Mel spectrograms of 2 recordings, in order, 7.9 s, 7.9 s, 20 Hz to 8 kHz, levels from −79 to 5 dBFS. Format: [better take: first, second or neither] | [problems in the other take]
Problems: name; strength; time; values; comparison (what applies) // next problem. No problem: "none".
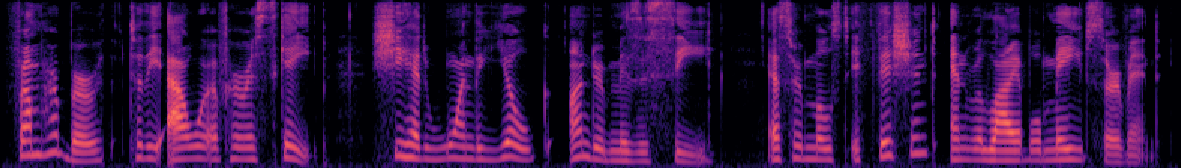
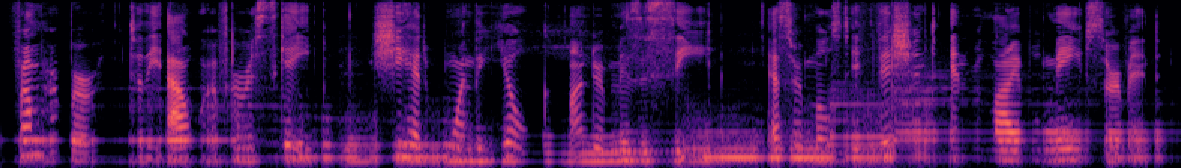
first | noise reduction (neural mask model RNNoise)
